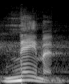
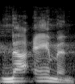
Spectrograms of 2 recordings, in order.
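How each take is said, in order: First: The first vowel is short and plain. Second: The first vowel is drawn out and bleating. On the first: "So I'm going to say Naaman" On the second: "it sounds like a goat when you say Naaman"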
